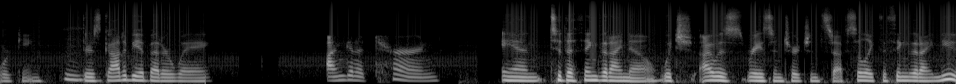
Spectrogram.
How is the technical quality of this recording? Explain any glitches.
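The technical quality is compromised by three faults: two run through the whole speech recording, and one affects a stretch near the start.

Computer activity noise sits under everything as a faint buzzing, chirping texture, pulsing at around 70 Hz and roughly 35 dB below the speech. Its rhythm follows whatever the computer was doing, not the talking. Shifting processor, graphics or mouse load pulls on a ground shared with the audio circuitry, and those current swings leak into the signal as this irregular scratchy buzz.

A block size mismatch (padded) adds a steady buzz at 99.6 Hz for the full length. The speech also runs at 0.996 times normal speed, about 0.4 percent slow, while its pitch stays essentially unchanged. One processing stage hands over blocks shorter than the next stage expects, and the shortfall in every block is filled with zeros. These tiny gaps repeat at the block rate, which creates the buzz and stretches the timing.

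From 2.05 s to 4.59 s the speech suddenly turns dull and boxy and drops roughly 10 dB in level. There is no gap at either transition. The band narrows, and a different background noise floor appears, roughly 40 dB under the speech. This is likely an input switched to a poorer device, such as a second microphone or a headset running its narrowband call profile, before the recording returns to the original input.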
